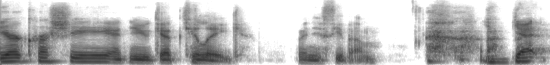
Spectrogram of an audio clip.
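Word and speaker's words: kilig: spell it it's k-i-l-i-g i would pronounce it killig close yeah it's killig okay leg so emphasis yeah second part okay what does that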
